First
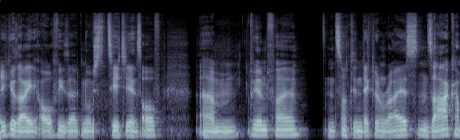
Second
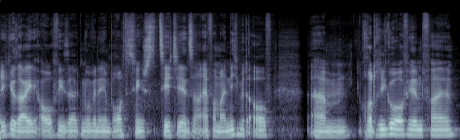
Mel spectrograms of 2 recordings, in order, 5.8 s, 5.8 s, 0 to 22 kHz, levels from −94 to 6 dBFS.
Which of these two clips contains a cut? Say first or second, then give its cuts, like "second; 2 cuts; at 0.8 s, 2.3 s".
first; 3 cuts; at 1.2 s, 1.8 s, 3.1 s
